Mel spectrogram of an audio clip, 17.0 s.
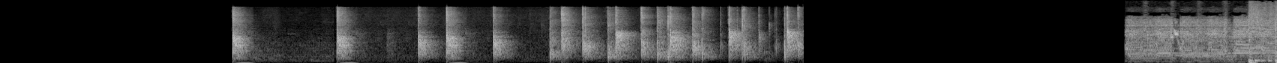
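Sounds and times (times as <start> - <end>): men slow clapping: 5.6 - 10.8.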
